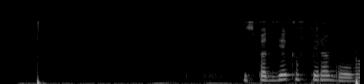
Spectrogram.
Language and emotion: Russian, neutral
